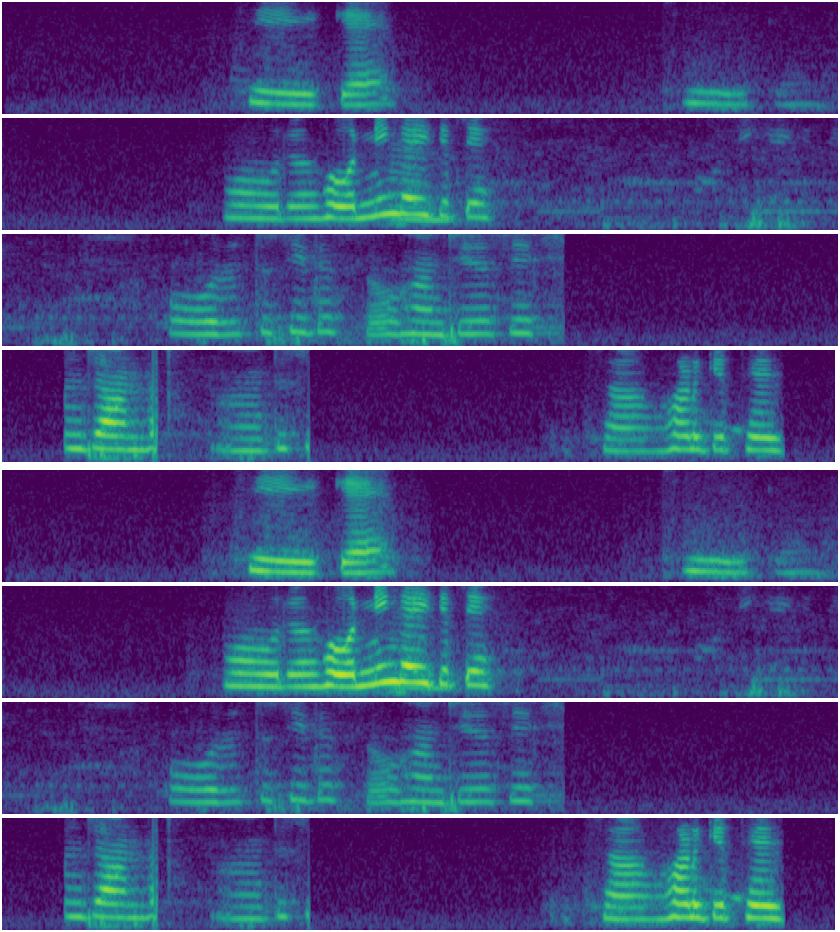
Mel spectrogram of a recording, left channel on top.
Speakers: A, on the right; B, on the left.
A: ਠੀਕ ਹੈ, ਠੀਕ ਹੈ, ਹੋਰ -ਹੋਰ? ਨੀ
B: ਹਾਂਜੀ
A: ਗਏ ਕਿਤੇ
B: ਹੋਰ ਤੁਸੀ ਦੱਸੋ? ਹਾਂਜੀ, ਅਸੀਂ ਜਾਦਾ ਹਾਂ ਤੁਸੀਂ
A: ਅੱਛਾ! ਹੁਣ ਕਿੱਥੇ,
